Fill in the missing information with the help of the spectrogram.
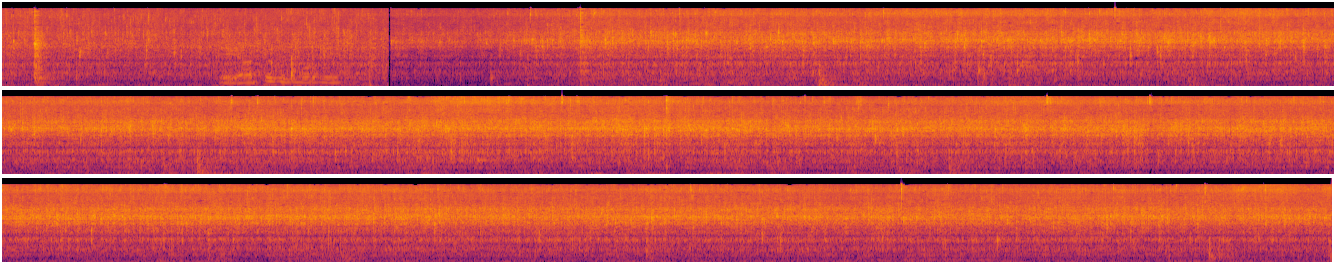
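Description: Masala-coated fish pieces frying in hot oil in a pan: a steady sizzle that comes up to full strength about four seconds in.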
